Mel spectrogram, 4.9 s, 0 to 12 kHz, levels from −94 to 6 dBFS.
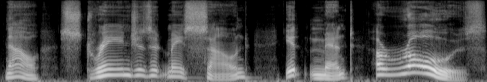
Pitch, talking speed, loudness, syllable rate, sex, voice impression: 150 Hz, 100 wpm, -19 LUFS, 2.7 syllables/s, male, very masculine, very adult-like, very middle-aged, very thick, tensed, slightly powerful, bright, hard, slightly clear, fluent, very cool, very intellectual, slightly refreshing, sincere, very calm, very mature, very friendly, very reassuring, very unique, elegant, slightly wild, sweet, lively, kind, slightly intense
